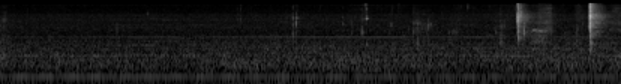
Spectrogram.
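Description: Faint sipping and swallowing of beer from a glass over a low steady room hum, with two short sharp clicks near the end.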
